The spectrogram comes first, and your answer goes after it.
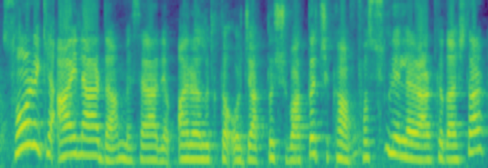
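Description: A woman's voice: mid-range voice, expressive, quick pace, fairly bright tone, slight background noise. A woman in her thirties, a mother vlogging from her home kitchen, chatting to viewers and playfully scolding her children. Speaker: mother and channel host. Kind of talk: casual family vlog, talking to viewers.

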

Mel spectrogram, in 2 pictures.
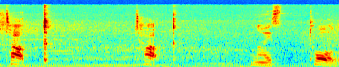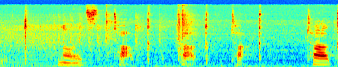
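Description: Low, slow, gravelly woman teaching. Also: darkish tone, slight background noise. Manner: repeats words slowly to model pronunciation; switches between English and Spanish. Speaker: English teacher. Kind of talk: online English class.

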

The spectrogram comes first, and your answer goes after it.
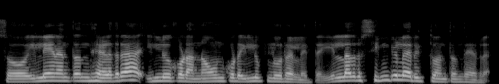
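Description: A man's voice: fairly high pitch, fast talker, dry recording, muffled recording. A man teaching exam grammar, asking and answering his own questions. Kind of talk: classroom-style grammar lesson.

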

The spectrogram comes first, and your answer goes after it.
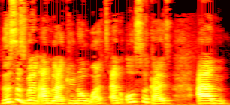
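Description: Retelling a story for her storytime vlog, a young Zulu-speaking woman from South Africa stays animated and performs her own lines. She speaks at a moderate pace in a slightly high, slightly rough voice.

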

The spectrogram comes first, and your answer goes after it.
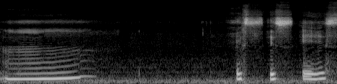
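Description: A woman giving casual gameplay commentary, excitable and playfully swearing, squealing at her game. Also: very slow, slight background noise. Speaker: game streamer.

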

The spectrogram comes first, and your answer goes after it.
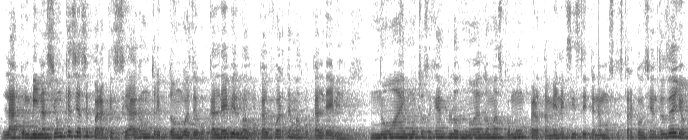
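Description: A man's voice: fairly high pitch, a little fast, a little mellow. A male teacher giving a spelling lesson, patiently repeating examples and checking in with "¿ok?" between points. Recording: echoey room with long reverb.

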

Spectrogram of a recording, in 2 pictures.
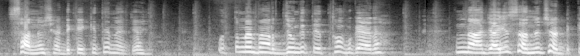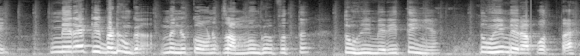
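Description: A woman's voice: sits high, natural voice. A woman playing a tearful pleading mother-in-law. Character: tender older mother-in-law, anxious, pleading. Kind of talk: family drama acting.

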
